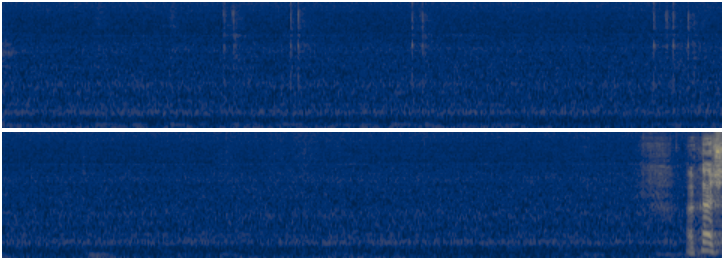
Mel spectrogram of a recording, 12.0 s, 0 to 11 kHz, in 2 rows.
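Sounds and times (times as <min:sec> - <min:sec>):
low steady hum: 0:00.0 - 0:12.0
faint computer mouse clicks: 0:01.8 - 0:02.6, 0:03.4 - 0:03.6, 0:05.4 - 0:05.9.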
